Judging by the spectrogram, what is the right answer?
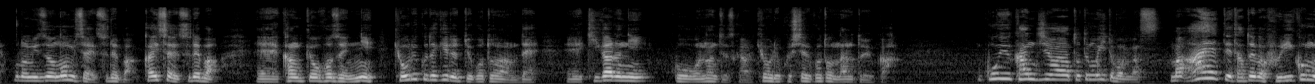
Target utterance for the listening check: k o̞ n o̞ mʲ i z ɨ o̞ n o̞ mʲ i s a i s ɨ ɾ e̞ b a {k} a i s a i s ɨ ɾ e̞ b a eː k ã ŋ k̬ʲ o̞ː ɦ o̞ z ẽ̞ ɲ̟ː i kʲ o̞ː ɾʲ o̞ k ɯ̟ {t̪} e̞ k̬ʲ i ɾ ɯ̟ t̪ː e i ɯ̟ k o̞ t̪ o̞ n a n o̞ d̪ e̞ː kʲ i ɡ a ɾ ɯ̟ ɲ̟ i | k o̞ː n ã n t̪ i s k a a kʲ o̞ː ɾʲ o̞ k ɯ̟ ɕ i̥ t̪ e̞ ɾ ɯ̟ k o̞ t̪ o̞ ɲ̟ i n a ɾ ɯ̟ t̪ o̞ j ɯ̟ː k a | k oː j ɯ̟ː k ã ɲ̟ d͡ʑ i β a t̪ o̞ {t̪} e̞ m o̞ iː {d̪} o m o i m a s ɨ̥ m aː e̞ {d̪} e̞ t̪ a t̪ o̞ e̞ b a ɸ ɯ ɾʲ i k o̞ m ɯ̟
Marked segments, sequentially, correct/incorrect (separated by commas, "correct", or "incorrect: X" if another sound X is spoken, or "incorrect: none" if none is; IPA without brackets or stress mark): correct, incorrect: d̪, correct, incorrect: t̪, incorrect: t̪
